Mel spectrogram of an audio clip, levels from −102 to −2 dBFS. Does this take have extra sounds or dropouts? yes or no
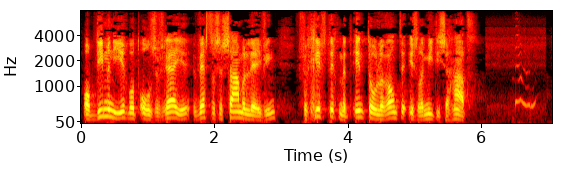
yes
